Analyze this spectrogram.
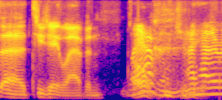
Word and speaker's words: Lavin: I should have looked up how you pronounce it. Probably Levine. It's TJ Lavin. Lavin.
